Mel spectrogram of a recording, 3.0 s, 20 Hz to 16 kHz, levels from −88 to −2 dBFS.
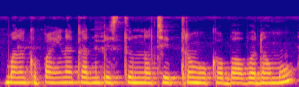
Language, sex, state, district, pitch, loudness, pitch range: Telugu, female, Telangana, Mahabubabad, 215 Hz, -13 LUFS, 205-220 Hz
